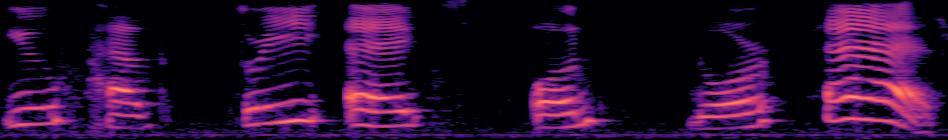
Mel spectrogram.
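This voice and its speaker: A child voicing a cheerful, helpful little girl piglet from a picture book, announcing things in drawn-out words. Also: very high-pitched, lively intonation, a bit bright, heavily acted.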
